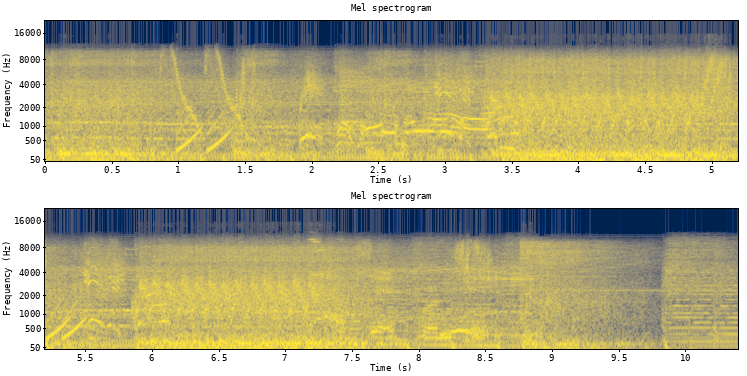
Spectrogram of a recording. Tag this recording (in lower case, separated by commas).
music, speech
